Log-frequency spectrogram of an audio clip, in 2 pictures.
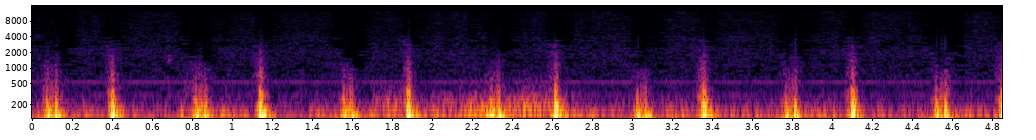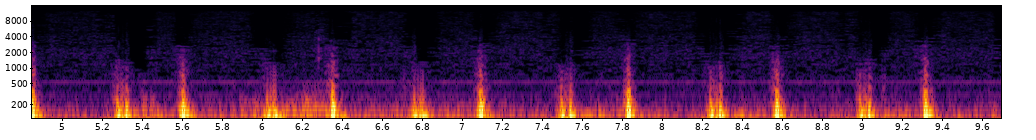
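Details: Heartbeat recorded for ASMR: a steady, regular, low thumping normal heartbeat at about 80 beats a minute, with a faint steady hum behind it.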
